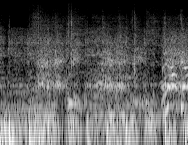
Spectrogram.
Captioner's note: fans chanting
